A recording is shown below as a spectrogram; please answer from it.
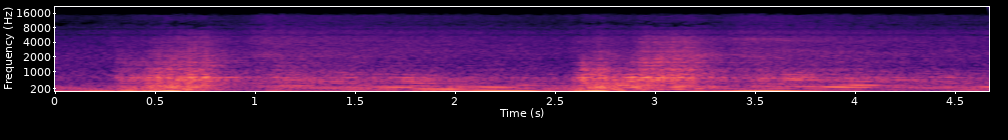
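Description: Toyota Tacoma TRD 4x4 with a 3.5L V6 and a Black Widowmaker exhaust revving twice, each deep throaty rev swelling and then falling back to a rumbling idle, loud and close.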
